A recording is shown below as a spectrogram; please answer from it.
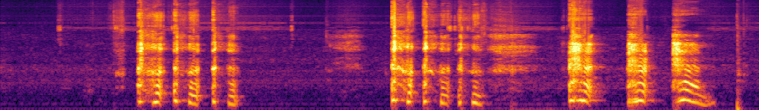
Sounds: Cough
